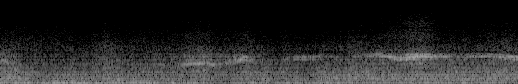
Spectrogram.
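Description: A low, steady rumbling noise, with a faint wavering tone coming in about two seconds in and growing a little louder near the end.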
